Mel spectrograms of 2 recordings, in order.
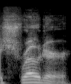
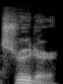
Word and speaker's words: Schröder: Can't we just say Schroeder, not Schröder? No, his name is Schröder. His name is Schröder. Right. I'm part German. Like I said, with the umlaut. That's his name.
